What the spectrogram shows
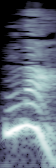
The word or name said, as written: na4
